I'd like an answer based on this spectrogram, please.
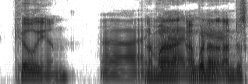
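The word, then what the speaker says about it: Cillian: our main character's performance how do you say his name selan cyan Murphy yeah they're British celan and and um Christopher Nolan uhhuh so they say Killian I'm I'm gonna I'm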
